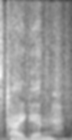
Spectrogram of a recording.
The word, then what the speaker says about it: Teigen: And her mom confirmed that we've been saying her name wrong this whole time. – I'm tired of living this lie. It's Tigan. Isn't it, Mom? – Yep. – I told you, it's Tigan.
